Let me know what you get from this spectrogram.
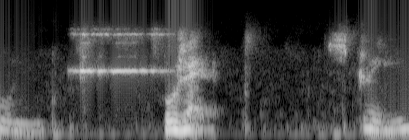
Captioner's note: bell ringing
